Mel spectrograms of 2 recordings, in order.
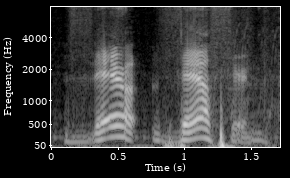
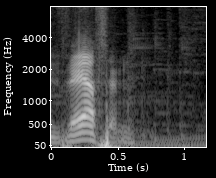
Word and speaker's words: werfen: It is spelled werfen. Just imagine the ver for...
